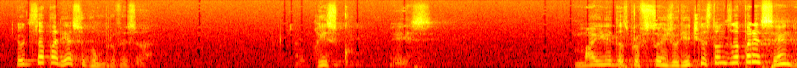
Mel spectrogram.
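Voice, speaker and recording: A man speaks at a moderate pace in a high pitch, with very wide pitch swings and long, frequent pauses. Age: 60s. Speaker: professor and keynote speaker. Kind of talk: lecture.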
